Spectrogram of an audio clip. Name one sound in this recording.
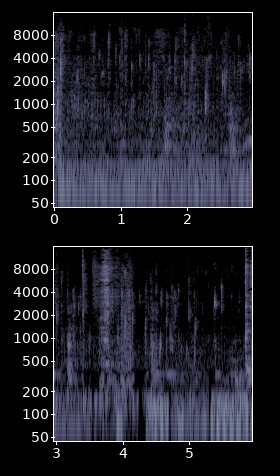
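A metal spoon stirs thick curry in a metal karahi.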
